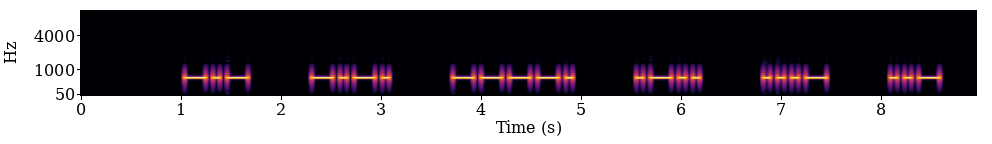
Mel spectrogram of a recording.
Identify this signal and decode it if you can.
Morse code, heard as a keyed tone, about 17 wpm, spaced as for 10 wpm, 700 Hz. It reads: KC9LVU
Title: USA Call Signs - 6 Characters - 3x Character Spacing - 17wpm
